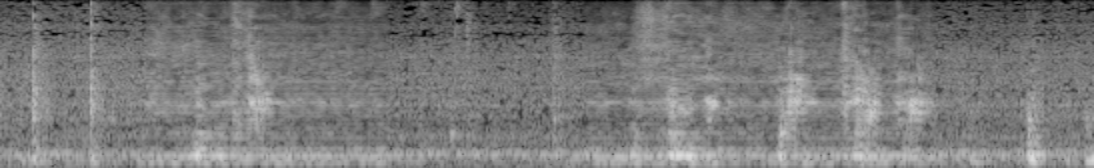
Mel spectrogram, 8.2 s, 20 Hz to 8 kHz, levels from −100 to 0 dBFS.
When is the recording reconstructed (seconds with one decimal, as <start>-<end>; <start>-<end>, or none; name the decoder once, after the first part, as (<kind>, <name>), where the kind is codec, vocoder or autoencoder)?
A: 1.1-2.9 (vocoder, HiFi-GAN); 4.4-7.0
